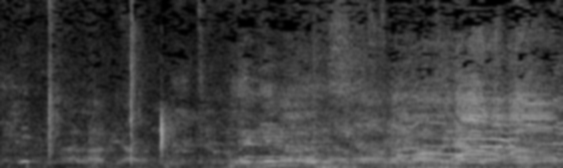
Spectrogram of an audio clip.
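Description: Pool balls knock together on a table.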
